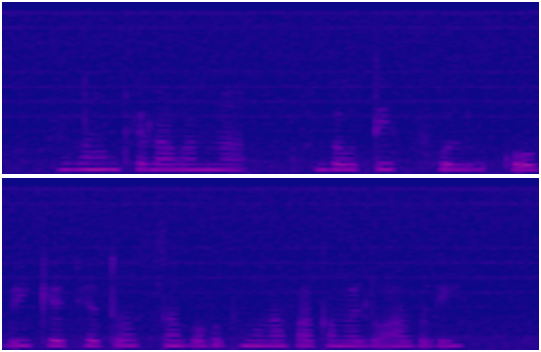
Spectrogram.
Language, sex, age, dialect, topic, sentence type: Maithili, female, 25-30, Angika, agriculture, statement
